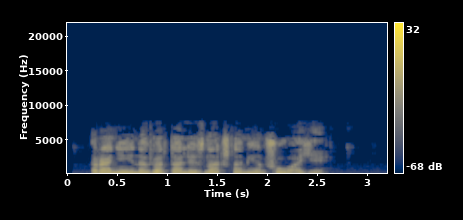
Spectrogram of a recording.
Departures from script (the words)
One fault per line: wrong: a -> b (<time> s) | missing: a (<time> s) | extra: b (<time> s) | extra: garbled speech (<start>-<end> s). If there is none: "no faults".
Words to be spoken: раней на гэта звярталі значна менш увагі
missing: гэта (0.8 s)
